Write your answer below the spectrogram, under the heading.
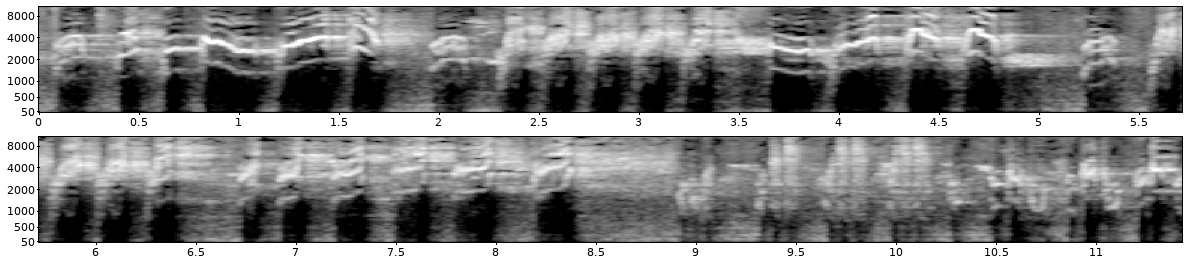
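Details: Long-tailed shrike in sustained, energetic song: dense rhythmic chattering strokes mixed with wavering whistled sweeps, delivered continuously for several seconds with little pause, light background noise underneath.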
